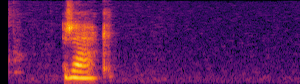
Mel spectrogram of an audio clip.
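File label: "zsak", Hungarian pronunciation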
